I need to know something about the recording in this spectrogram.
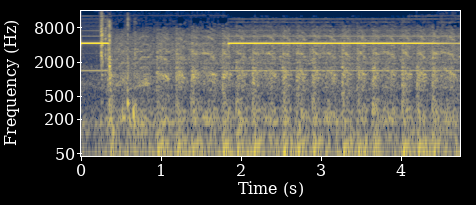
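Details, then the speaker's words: Non-running 2015 Fiat 500L MultiAir turbo with dead battery, started on a jump box: starter cranks steadily for several seconds but the engine never catches. Crank-no-start; owner suspects low compression, unconfirmed. "cranking but it ain't starting uh so first assumption almost almost sounds like uh maybe low compression type of symptoms"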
